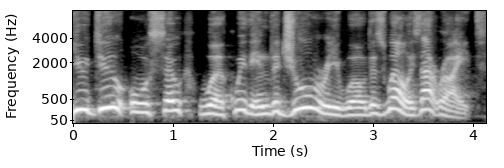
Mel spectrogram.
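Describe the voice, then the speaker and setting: Enthusiastic in tone, this man speaks with a high pitch. His intonation is lively. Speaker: radio host and DJ. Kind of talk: radio interview. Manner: enthusiastic, friendly.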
